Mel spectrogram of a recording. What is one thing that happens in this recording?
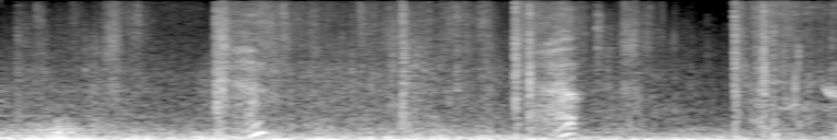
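Hands grip and scrape against rock during a climb.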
